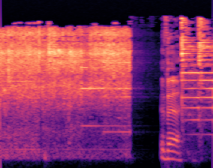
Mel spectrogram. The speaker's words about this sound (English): the ding dong. Yeah, that's so amazing. That's the sound of someone either coming into the store or leaving the store.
